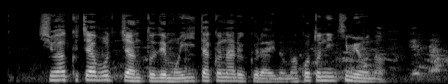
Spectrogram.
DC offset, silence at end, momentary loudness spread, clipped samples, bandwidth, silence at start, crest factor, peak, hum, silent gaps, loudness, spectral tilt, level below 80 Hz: under 0.1%; 0 s; 14 LU; under 0.1%; 11.5 kHz; 0.4 s; 22 dB; -2 dBFS; none; none; -23 LUFS; -5 dB/octave; -66 dBFS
